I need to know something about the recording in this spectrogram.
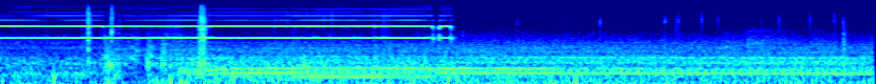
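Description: Ram ProMaster dashboard warning tone with the key in the ignition: one steady high beep that stops about four and a half seconds in. A click and a low electric motor hum come in about two seconds in.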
